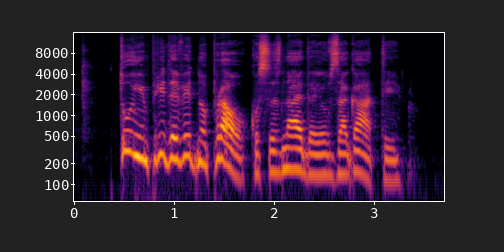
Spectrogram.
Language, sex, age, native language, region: Slovenian, female, 50-59, Slovenian, Carinthia region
